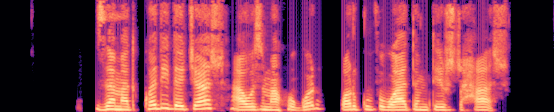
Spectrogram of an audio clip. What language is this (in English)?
Kabardian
